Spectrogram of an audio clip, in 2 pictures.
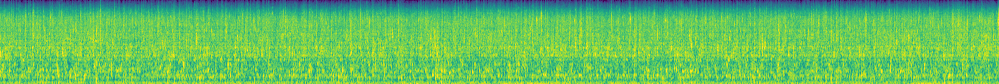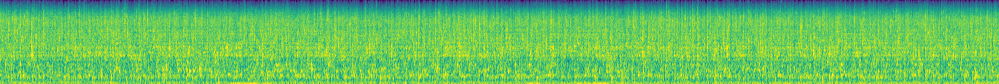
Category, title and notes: Soundscapes > Nature
Water stream fast flow
small stream flowing fast in a forest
